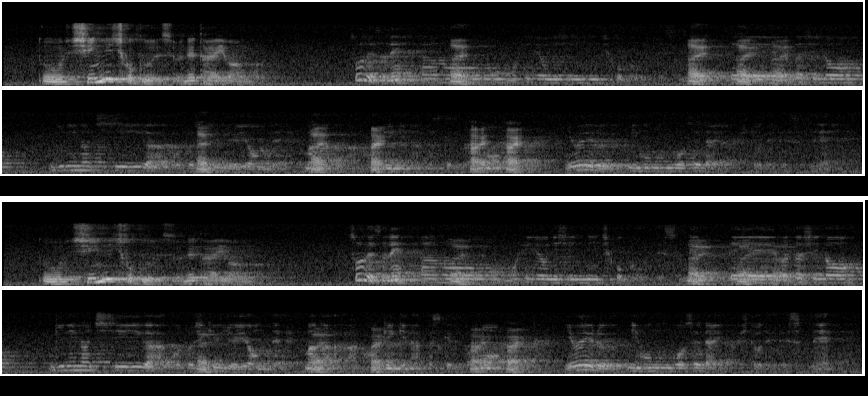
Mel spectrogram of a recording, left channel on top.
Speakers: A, on the left; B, on the right.
A: と、親日国ですよね、台湾は。
B: そうですね。あの非常に親日国ですね。
A: はい、はい、
B: で、
A: はい、はい、
B: 私の義理の父が今年94で、
A: はい、
B: まだ、
A: はい。
B: あの、
A: はい、
B: 元気なんですけれども、
A: はい、はい。
B: いわゆる日本語世代の人でですね、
